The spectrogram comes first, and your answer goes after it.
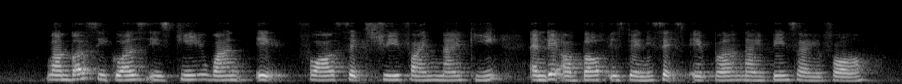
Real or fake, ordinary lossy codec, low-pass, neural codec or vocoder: fake; none; 7.2 kHz; codec, 16 kHz, 1.1 kbps, Voila-Tokenizer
